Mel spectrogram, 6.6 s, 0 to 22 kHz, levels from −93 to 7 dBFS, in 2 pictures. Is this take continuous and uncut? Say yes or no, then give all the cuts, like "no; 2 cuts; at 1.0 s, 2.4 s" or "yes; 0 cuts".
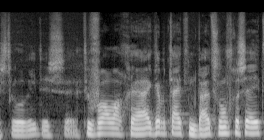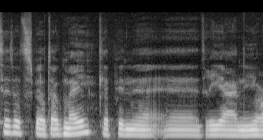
yes; 0 cuts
